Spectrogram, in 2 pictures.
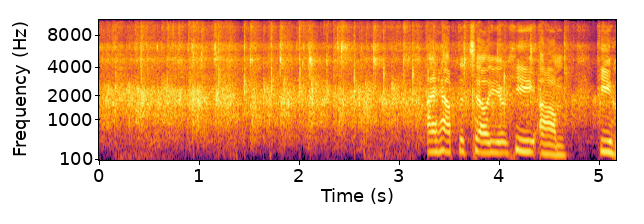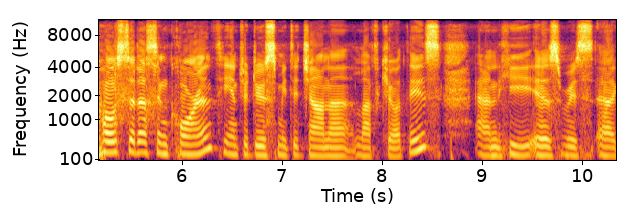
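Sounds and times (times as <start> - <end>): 
audience applause at a wine dinner welcoming a guest winemaker: 0.0 - 5.4
speech: 3.3 - 10.3.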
